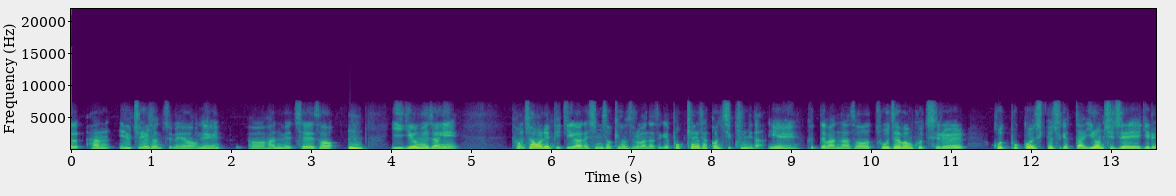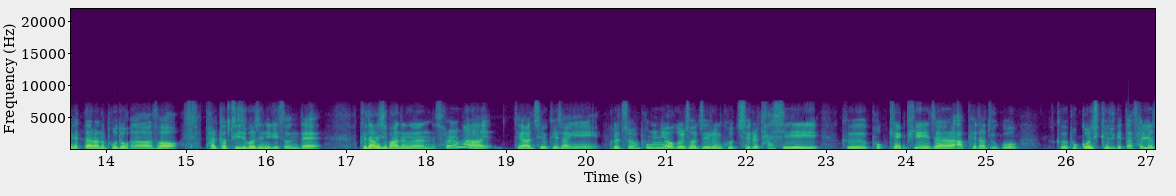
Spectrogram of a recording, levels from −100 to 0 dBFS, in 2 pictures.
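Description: Lost AMR speech frames occur at 12.18 to 12.23 s, 14.27 to 14.41 s and 23.93 to 23.99 s. Each time, one 20 ms frame failed its checksum after radio errors, and the AMR-WB decoder, which sounds like it is running near 12.65 kbit/s, filled the gap by repeating the last good pitch and vocal tract settings at reduced gain. The result is a short dip or warble in the speech, most drawn out at 14.3 s.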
